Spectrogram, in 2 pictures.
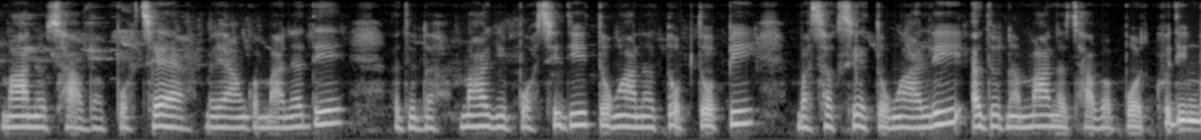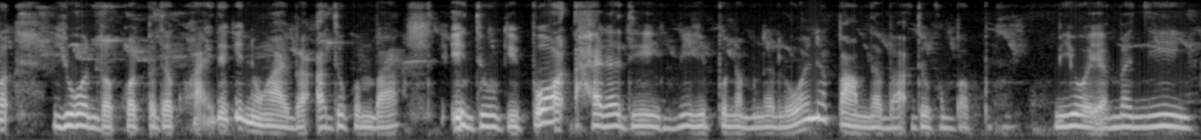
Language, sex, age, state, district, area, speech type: Manipuri, female, 60+, Manipur, Imphal East, rural, spontaneous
